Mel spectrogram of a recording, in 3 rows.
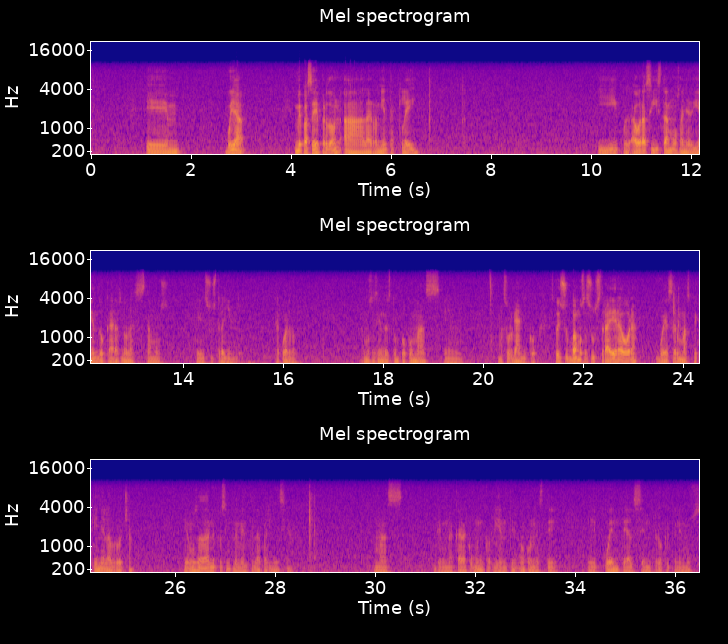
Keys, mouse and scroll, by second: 0.0-1.2 middle drag, 1.6-4.2 middle drag, 6.4-6.9 scroll up 1, 7.1 shift+middle click, 7.8 shift+middle click, 9.5-13.8 drag, 14.1-15.2 drag, 15.3 scroll down 1, 16.0 click, 17.1-18.1 drag, 21.3 click, 23.9 f, 25.1 click, 27.0-28.3 drag, 28.8 f, 29.8 click, 30.7-31.8 drag, 32.1-33.1 drag, 34.2 click, 35.1-36.4 drag.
